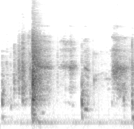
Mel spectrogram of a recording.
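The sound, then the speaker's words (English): Metal silverware clatters and jangles in quick bursts as someone rifles through a kitchen drawer, with a sharp clank near the start and more scraping, rattling rummaging after brief pauses. “The drawer. Silverware.”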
